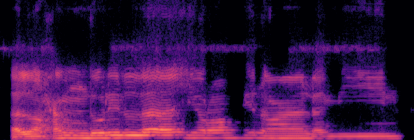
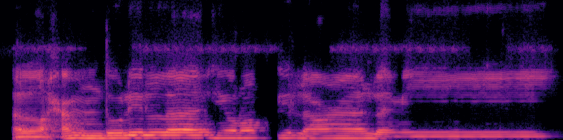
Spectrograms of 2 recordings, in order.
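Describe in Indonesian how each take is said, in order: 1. Vokal akhir pada alamin dibaca sedang. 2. Vokal akhir pada alamin dibaca panjang. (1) "panjangnya itu seperti mad asli, singkat. Tapi nggak pendek" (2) "ini agak panjang"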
